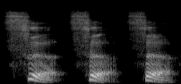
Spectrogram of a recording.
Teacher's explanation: Okay, so you have ci, and that S is actually pronounced like a TS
